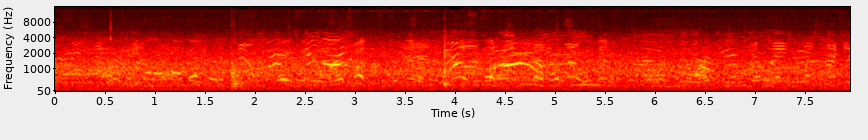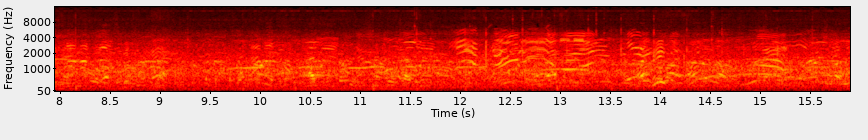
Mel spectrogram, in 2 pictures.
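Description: A man on the sideline calls out instructions.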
